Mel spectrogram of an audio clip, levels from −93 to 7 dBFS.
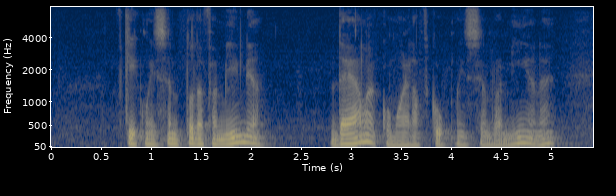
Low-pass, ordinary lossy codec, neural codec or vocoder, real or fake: none; none; none; real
